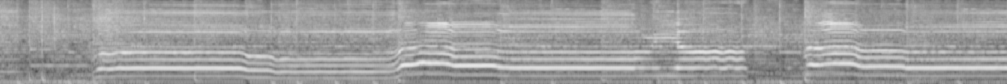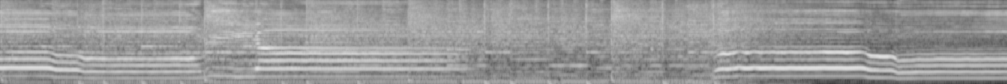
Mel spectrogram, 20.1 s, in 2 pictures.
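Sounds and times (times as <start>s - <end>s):
Christmas choir singing with alto lead: 0.2s - 20.0s.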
